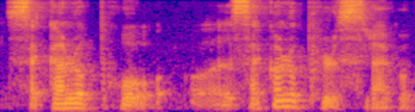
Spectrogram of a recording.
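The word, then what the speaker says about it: Psacharopoulos: 여기에 지금 외부 효과의 경험적 증거, 그래서 사칼로폴로스라고 발음합니다.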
